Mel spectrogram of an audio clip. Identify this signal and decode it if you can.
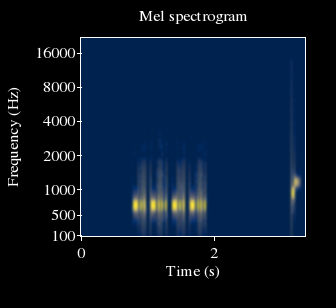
Morse code, heard as a keyed tone, about 44 wpm, 700 Hz. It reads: DBDB
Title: All Cut Numbers - 4-Digit 45wpm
